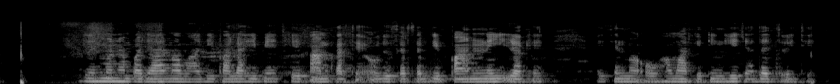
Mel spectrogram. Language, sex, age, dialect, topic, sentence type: Chhattisgarhi, male, 18-24, Western/Budati/Khatahi, agriculture, statement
